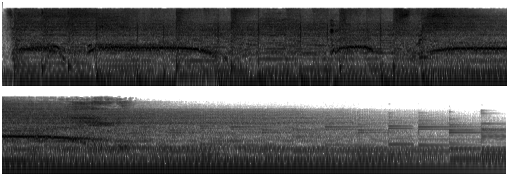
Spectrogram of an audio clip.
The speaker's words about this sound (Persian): البته یکی دیگه از این روش ها هم ادای آواز این موسیقی به شکل جیغ و داد یا فریاد بود چیزی باز هم شبیه آواز همین آهنگی که حالا و زیر صدای من میشنوید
